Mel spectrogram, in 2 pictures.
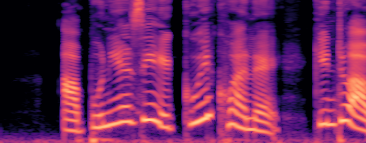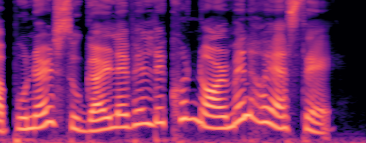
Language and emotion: Assamese, surprised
